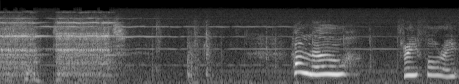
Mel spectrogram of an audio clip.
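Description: A telephone rings with a bright, loud repeating bell at the start, followed by people talking, with a brief cat-like meowing sound near the end.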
